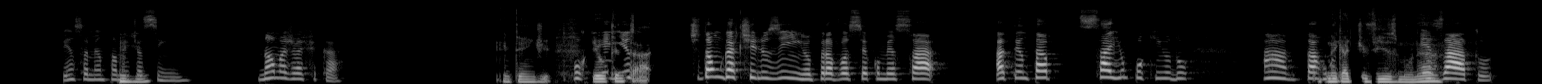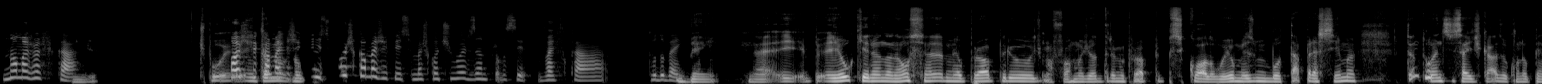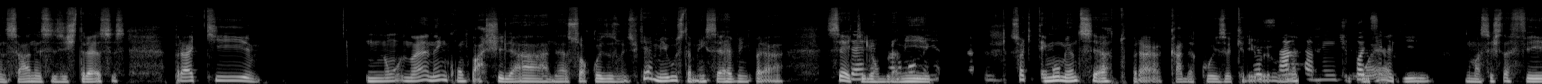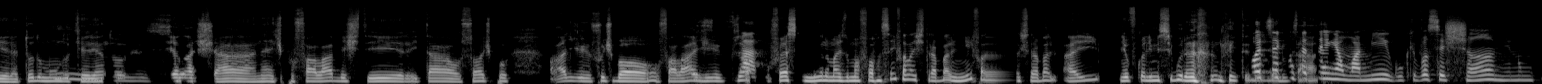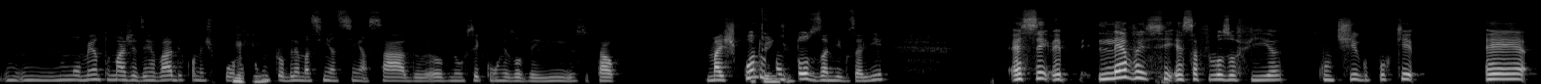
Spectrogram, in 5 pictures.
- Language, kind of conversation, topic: Portuguese, advice, Como lidar com a sobrecarga e o esgotamento ao cuidar de um parente idoso?
- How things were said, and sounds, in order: other background noise; tapping; unintelligible speech; drawn out: "Isso"; laughing while speaking: "segurando"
